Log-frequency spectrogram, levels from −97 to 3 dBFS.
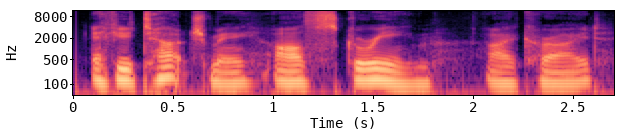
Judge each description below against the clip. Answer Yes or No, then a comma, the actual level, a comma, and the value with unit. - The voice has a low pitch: Yes, low, 120 Hz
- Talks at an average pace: Yes, average, 175 wpm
